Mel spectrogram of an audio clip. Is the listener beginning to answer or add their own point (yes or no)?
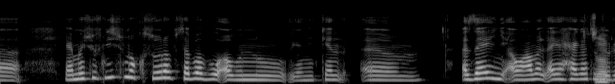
yes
